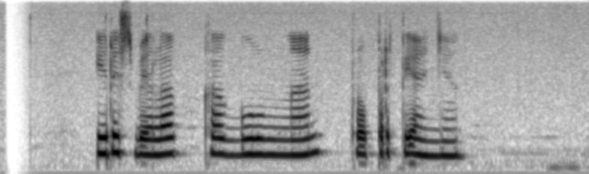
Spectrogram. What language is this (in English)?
Sundanese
